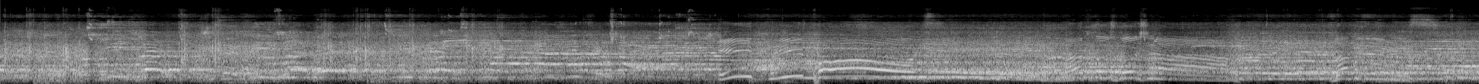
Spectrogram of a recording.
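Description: A basketball bouncing on a hardwood court during play, with voices calling out throughout.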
